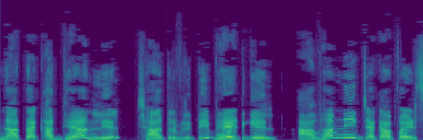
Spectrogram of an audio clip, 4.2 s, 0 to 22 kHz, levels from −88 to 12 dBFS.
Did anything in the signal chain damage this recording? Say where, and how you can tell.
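No, nothing along the signal chain has left an audible mark on this speech recording, and the signal holds steady with no breaks, jumps or added disturbances anywhere in it.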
